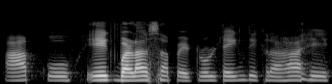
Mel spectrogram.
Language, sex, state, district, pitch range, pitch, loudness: Hindi, female, Madhya Pradesh, Bhopal, 185-195 Hz, 190 Hz, -21 LUFS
